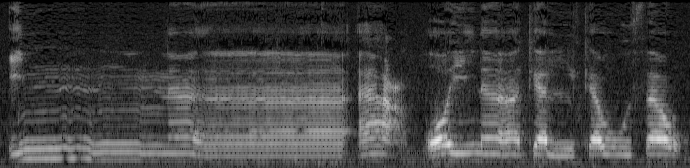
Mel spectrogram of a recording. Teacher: Ici, inna, nous avons la lettre nun qui est mushaddada. La lettre nun qui est mushaddada, sur laquelle on fait donc al-ghunna. Et inna, on essaie de prolonger ici parce que on a alif al-mad qui est suivi par un hamza, mais le hamza se retrouve dans un autre mot.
